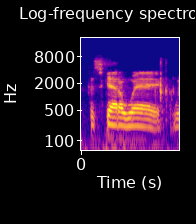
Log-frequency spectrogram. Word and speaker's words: Piscataway: Is that how you say it? With the W. – Piscataway with the W.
